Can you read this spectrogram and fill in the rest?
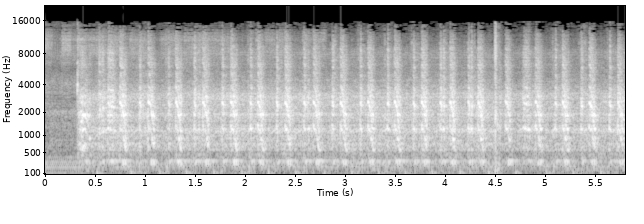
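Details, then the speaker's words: Bashan 200cc: rapid cranking at about four pulses per second, firing weakly without settling to idle. Starts only with starting fluid, then cuts out; owner suspects a dirty carburetor. "and can't get this to start we try to on it one and then if we put easy start on it it starts but then cuts out start in start it and then it coms out again"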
